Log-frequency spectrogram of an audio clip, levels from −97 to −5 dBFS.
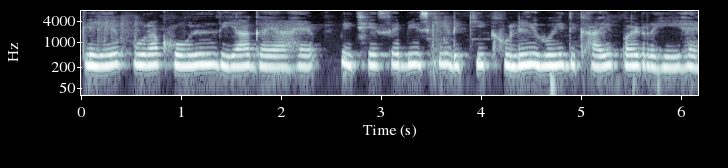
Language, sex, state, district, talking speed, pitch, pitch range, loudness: Hindi, female, Chhattisgarh, Raipur, 155 wpm, 225 Hz, 215-235 Hz, -14 LUFS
